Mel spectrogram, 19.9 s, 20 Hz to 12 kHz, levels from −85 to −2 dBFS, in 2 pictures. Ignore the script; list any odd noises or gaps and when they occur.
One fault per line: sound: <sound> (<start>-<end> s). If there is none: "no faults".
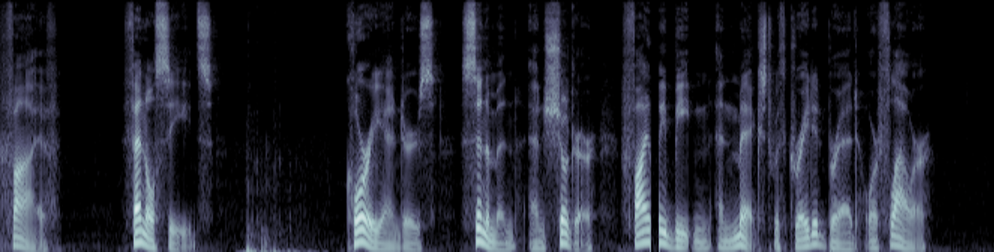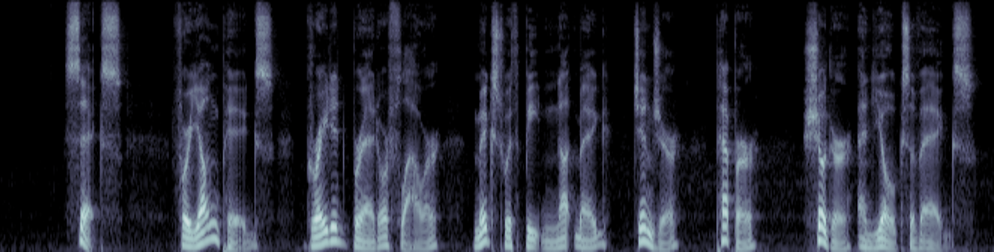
sound: thud (2.3-3.3 s)
sound: dropout (6.5-6.6 s)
